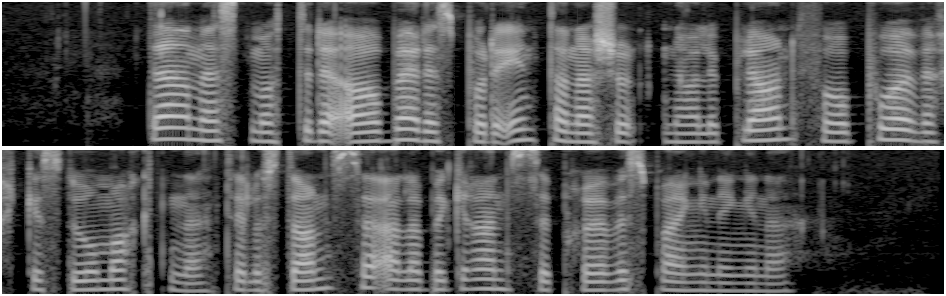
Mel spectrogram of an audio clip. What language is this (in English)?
Norwegian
